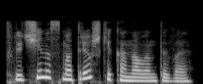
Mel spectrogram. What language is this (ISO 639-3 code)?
rus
